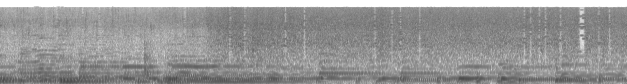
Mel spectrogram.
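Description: Button mushrooms sizzling as they fry in butter and meat fat in a nonstick pan, the sizzle growing much louder about two seconds in.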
